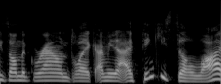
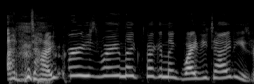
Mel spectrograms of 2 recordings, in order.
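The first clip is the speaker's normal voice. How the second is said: high-pitched, real disbelief; incredulous; 11 semitones higher than usual. Real, not acted. Cohost challenges the diaper claim, incredulous. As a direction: question it in high-pitched astonishment.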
